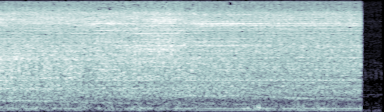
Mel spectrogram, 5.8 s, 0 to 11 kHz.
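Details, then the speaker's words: Cooling fans commanded through fan duty control with an XTOOL A30D bi-directional scan tool over a smooth idle: whooshing air rises in pitch as the duty cycle is bumped up, then eases off; fans respond normally. "okay you could hear those fans you know increase in speed as I I bumped up that duty cycle and they came back down"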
